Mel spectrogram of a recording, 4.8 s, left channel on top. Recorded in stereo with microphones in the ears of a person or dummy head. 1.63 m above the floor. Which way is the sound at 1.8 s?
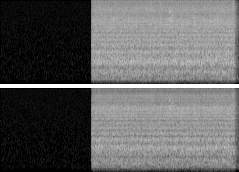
25° left (ahead or behind).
